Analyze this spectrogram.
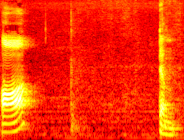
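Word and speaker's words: autumn: okay so ಇಲ್ಲಿ ನೋಡಿ ಸಾಮಾನ್ಯವಾಗಿ m ಜೊತೆಗೆ n ಒಟ್ಟಿಗೆ ಬಂದ್ರೆ m ಜೊತೆಗೆ n ಒಟ್ಟಿಗೆ ಬಂದಾಗ ಮಾತ್ರ ಅದು ಸೈಲೆಂಟ್ ಆಗುತ್ತೆ ಸೋ ಇಲ್ಲಿ ನೋಡಿ mn mn mn mn mn mn ಅದು ಕೊನೆಯಲ್ಲಿ ಕೊನೆಯಲ್ಲಿ ನಿಮಗೆ mn ಒಟ್ಟಿಗೆ ಬಂದಾಗ ಈ ನಾವು ಸಾಲ್ಮ್ n ಅನ್ನ ಸೈಲೆಂಟ್ ಮಾಡ್ತೀವಿ ಓಕೆ ಸೊ ಇದೇನಾಗುತ್ತೆ ಅವಾಗ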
